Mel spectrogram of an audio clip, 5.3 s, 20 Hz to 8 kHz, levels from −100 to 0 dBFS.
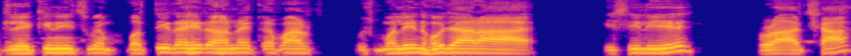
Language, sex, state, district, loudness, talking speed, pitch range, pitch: Hindi, male, Bihar, East Champaran, -16 LUFS, 190 wpm, 135-155 Hz, 150 Hz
